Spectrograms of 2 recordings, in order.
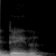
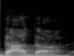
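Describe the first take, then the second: First: "data" said DAY-tuh, low; DAY-tuh pronunciation. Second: "dada" for data, open ah vowels; DAH-dah pronunciation. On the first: Teacher settling on one way, "data" as DAY-tuh. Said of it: "I'm just say data". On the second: Teacher catching his own pronunciation, "dada" as DAH-dah. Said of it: "Now I'm saying dada". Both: Shown as a demonstration.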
